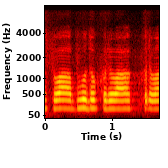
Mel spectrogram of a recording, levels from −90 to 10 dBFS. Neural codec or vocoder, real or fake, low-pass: codec, 24 kHz, 0.5 kbps, DualCodec; fake; 7.2 kHz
